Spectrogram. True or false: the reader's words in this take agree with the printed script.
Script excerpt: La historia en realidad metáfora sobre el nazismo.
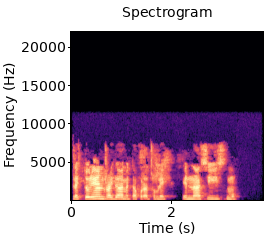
true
